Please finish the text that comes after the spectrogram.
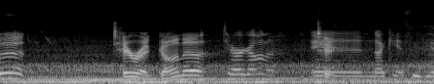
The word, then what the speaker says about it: Tarragona: Tarragona.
